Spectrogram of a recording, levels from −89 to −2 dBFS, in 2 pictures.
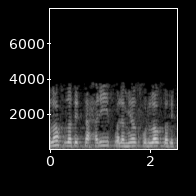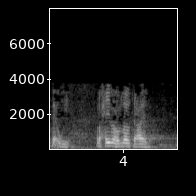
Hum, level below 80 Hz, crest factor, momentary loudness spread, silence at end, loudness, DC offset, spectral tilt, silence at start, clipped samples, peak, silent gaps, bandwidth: none; -60 dBFS; 18 dB; 12 LU; 0.05 s; -29 LUFS; under 0.1%; -10.5 dB/octave; 0 s; under 0.1%; -12 dBFS; none; 3.9 kHz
